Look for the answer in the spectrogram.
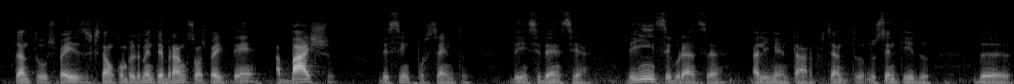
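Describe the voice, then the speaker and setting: A man's voice: low-pitched, slight background noise. A man from Mozambique with a Mozambican Portuguese accent, giving a university lecture with slides and speaking hesitantly, with frequent restarts. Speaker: guest lecturer. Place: lecture hall.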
